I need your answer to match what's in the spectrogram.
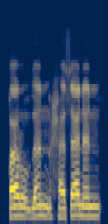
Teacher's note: ضاد کے اوپر دو زبر نون تنوین، بعد میں حا ہے، تو ہم نے غنہ نہیں کرنا، اس کو اظہار کہتے ہیں، غنہ کے بغیر پڑھنا۔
